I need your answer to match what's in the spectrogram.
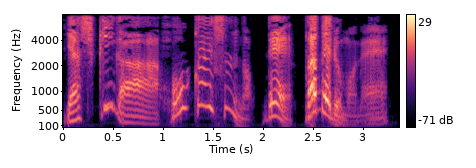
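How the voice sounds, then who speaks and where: Female host, casual game chat, playful, highly expressive pitch swings, crackly edges, slightly dull close recording. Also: moderate pace, creaky, dry recording. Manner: chatty, playful, acts out short quotes.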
